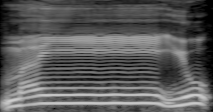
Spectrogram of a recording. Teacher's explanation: এখানে দেখেন দুইটা ইয়া দিয়ে পড়বো, মাই, এই অংশে শুধু নাক থাকবে, এই জন্য এখানে লাল রং করেছি। মাই পড়ার সময় নাক থাকবে, ইউ বলার সময় নাক শেষ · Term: গুন্না সহ ইদগাম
